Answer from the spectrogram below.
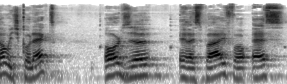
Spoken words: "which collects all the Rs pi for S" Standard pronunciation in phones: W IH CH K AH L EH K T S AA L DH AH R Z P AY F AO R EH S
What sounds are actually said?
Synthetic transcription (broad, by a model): W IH CH K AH L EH K T AA L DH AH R S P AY F AO R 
